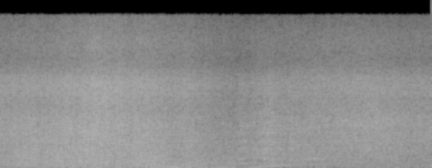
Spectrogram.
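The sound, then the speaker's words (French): A steady, roaring wash of ocean surf fills the whole clip, loud, with waves churning continuously rather than breaking in distinct crashes; no voices are heard. “C'est elle qui agitait les vagues avec ses cheveux.”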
